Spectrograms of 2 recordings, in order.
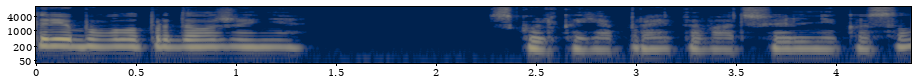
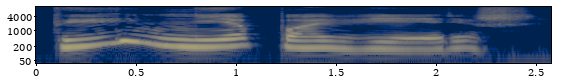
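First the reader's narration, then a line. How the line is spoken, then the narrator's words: Sly drawl. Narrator (Russian): ехидно протянул дракон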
